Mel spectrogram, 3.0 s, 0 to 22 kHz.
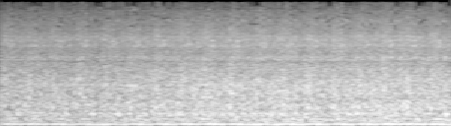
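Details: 2013 Mercedes Sprinter 3.0L diesel, code P0301: a lumpy idle with a dull recurring stumble in the clatter from the cylinder one misfire. No mechanical problem was found; the cylinder one injector is suspected of not spraying the correct fuel.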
